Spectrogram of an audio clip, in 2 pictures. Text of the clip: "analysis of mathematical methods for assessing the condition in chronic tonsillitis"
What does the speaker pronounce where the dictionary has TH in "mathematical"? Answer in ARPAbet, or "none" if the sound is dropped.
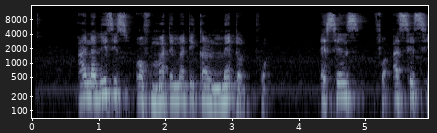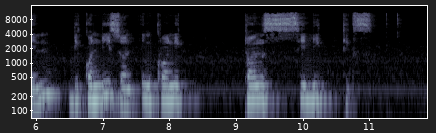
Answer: T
